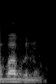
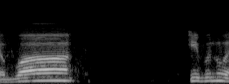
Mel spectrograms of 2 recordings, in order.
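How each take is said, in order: First: "वब्नु" low, joined without the i; linked reading. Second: "व इब्नु" split, long wa, pause, then full i; unlinked original form. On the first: Teacher showing what is read, not written, "वब्नु" linked without i. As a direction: run wa straight into bnu as "वब्नु". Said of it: "कैसे पढ़ेंगे?". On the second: Teacher showing the underlying form, "व इब्नु" pulled apart with i sounded. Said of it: "ऐसा था". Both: Shown as a demonstration.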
